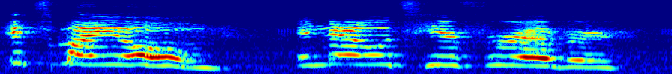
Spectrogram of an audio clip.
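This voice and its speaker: Sobbing, high-pitched furry boy read by a woman, loud and shrill, raw betrayal. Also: fairly quick, distant mic, rough recording. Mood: sobbing anguish. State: crying.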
